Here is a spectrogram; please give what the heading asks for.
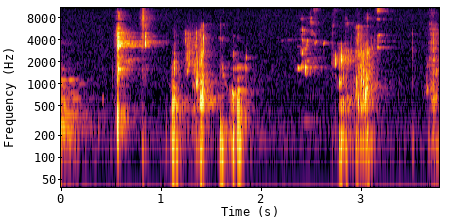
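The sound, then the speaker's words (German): A quick sip of Sprite Zero with lemon syrup, heard as faint wet slurps and swallows in a few short bursts, with a brief pause in the middle. “so, ich muss da mal kurz einen Schluck nehmen.”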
